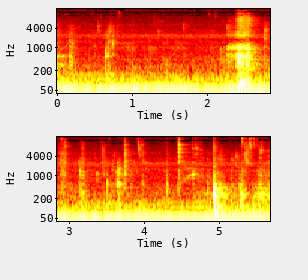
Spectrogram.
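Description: Close mukbang eating sounds: chewing with small wet mouth clicks and sipping from a mug. There is a short mouth sound about two and a half seconds in, and a single light knock near the end as the mug is set down on the counter.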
